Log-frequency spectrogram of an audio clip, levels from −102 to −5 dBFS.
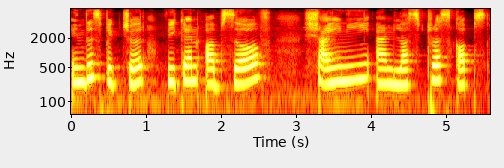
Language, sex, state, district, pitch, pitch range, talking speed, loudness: English, female, Karnataka, Bangalore, 255 Hz, 235-275 Hz, 95 wpm, -15 LUFS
